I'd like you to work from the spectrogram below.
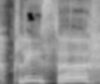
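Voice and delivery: high, pleading orphan voice; begging orphan. Pretend. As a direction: beg like a poor urchin.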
